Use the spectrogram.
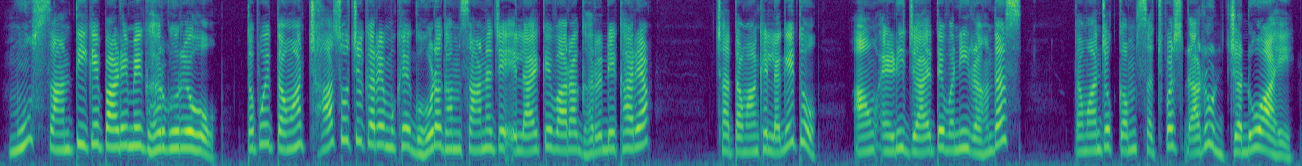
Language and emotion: Sindhi, angry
